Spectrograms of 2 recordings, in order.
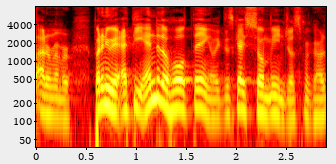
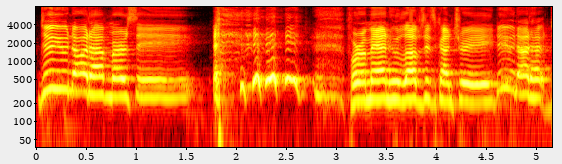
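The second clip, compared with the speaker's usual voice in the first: high, loud hammed-up oratory; mock Senate monologue; 10 semitones higher, 6 dB louder than usual. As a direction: thunder a pompous plea to the Senate. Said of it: "doing monologues like this in the Senate".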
